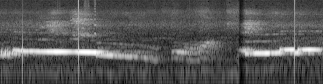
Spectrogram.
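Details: Young Barbary dove wearing a leg ring, puter pelung style caller. A sustained steady coo slowly falls in pitch, pauses with a quieter wavering note, then resumes as another long even tone, with occasional sharp ticks.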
